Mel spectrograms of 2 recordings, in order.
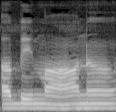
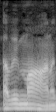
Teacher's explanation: ਅਭਿਮਾਨ ਭੱਬੇ ਨੂੰ ਭਾਰਾ ਕਰਨਾ ਹੈ, ਮੰਮੇ ਨੂੰ ਨਹੀਂ। ਕਈ ਗੁਰਮੁਖ ਜਨ ਅਭਿਮਾਨ ਕਰ ਜਾਂਦੇ ਨੇ, ਮੰਮੇ ਨੂੰ ਭਾਰਾ ਕਰ ਜਾਂਦੇ ਹਨ।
